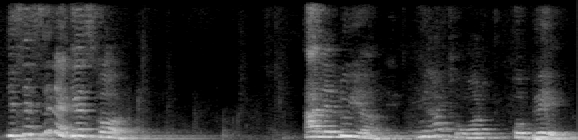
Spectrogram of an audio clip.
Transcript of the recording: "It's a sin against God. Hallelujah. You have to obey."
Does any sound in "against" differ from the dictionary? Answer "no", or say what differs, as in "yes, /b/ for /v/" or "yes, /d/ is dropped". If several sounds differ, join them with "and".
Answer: no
